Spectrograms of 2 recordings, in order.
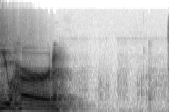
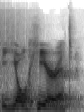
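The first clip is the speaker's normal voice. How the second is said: ordinary talk, nothing marked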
